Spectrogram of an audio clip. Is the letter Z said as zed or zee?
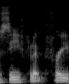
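zee. Z is said the American way, as zee.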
